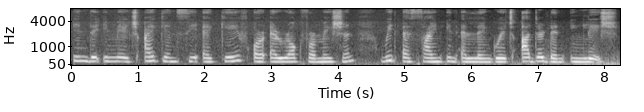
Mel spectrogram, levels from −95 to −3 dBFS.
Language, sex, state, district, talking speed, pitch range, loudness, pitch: English, female, Nagaland, Kohima, 155 wpm, 190-210 Hz, -18 LUFS, 200 Hz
